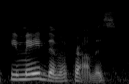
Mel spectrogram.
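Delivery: ordinary delivery, nothing marked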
